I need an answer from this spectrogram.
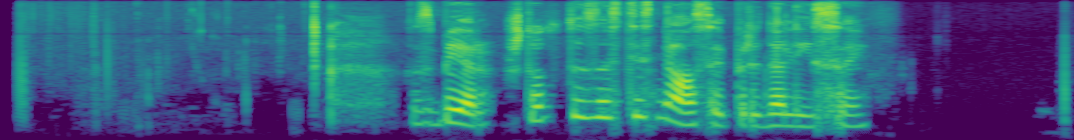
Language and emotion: Russian, positive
